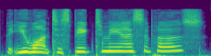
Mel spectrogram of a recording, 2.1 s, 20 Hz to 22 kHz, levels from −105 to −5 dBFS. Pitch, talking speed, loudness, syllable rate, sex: 265 Hz, 255 wpm, -16 LUFS, 5.6 syllables/s, female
